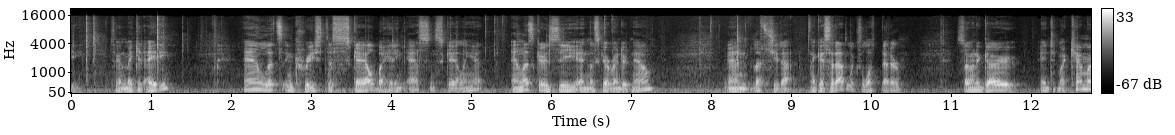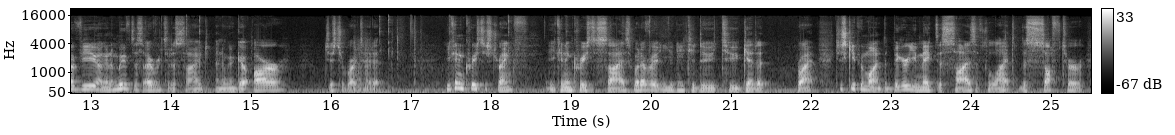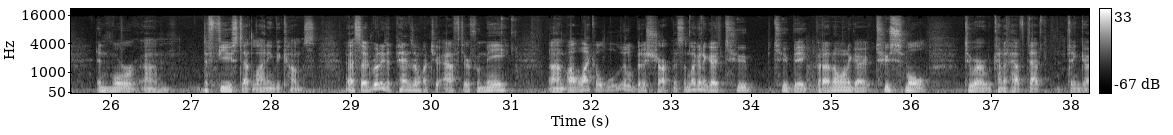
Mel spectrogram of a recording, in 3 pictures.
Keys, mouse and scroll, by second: 1.1 Return, 2.7-5.3 middle drag, 4.1 s, 5.3 click, 6.0 z, 8.3 KP_0, 9.1 scroll up 1, 10.6 scroll down 1, 11.2 scroll down 1, 12.5 g, 14.3 click, 15.0 r, 16.7 click, 17.6-31.1 drag, 24.4 s, 31.1 right click, 32.2 s, 33.4 click, 36.1 s, 37.8 right click.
